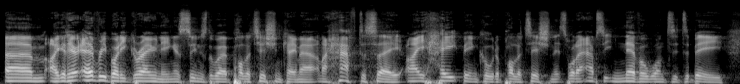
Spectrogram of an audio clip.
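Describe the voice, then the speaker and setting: Through a handheld microphone, a man from England who leads a political party delivers a live speech, pressing each phrase slowly and with force. He has a medium-pitched voice.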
